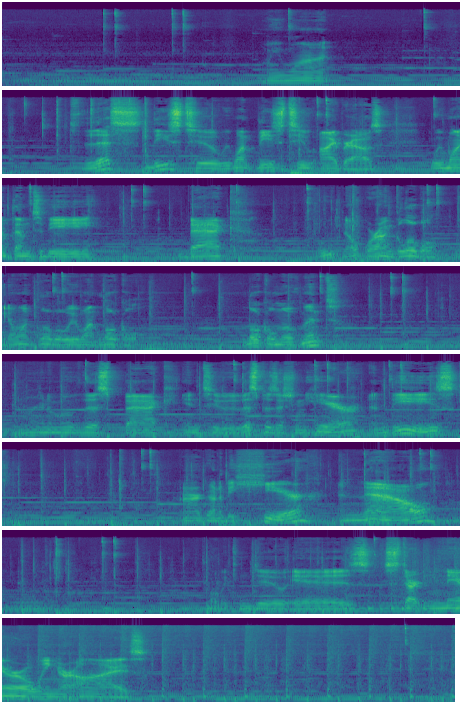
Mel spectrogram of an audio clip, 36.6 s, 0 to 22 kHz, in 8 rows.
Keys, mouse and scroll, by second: 1.9 right click, 2.9-6.0 drag, 6.0 shift+right click, 6.6 shift+right click, 7.4 i, 8.9 click, 10.5 right click, 11.5 click, 12.6 ctrl+z, 13.4 click, 16.5 click, 17.8 right click, 19.1 click, 21.7 right click, 22.3-24.0 shift+right drag, 24.0 i, 28.7 right click, 31.2 click, 33.5-36.2 drag.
